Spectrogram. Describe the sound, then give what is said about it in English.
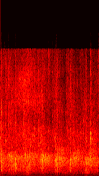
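An audience at a beer masterclass applauds with dense, steady clapping that is fairly faint and runs without a break. “maybe you can give a hand of applause for the work you're doing.”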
